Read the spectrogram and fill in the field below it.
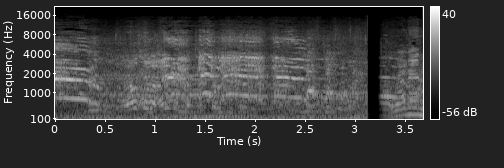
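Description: Roosters crowing repeatedly at a busy poultry market in Bocaue, loud and close, with hens clucking and overlapping calls from several birds and a brief gap near the end.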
